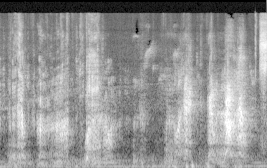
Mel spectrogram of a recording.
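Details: Labrador Retriever puppies, two and a half months old, playing in Olivares, Sevilla; a run of short, rough yaps and growly barks in bursts about every second, with a clear squeaky yelp near the end.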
